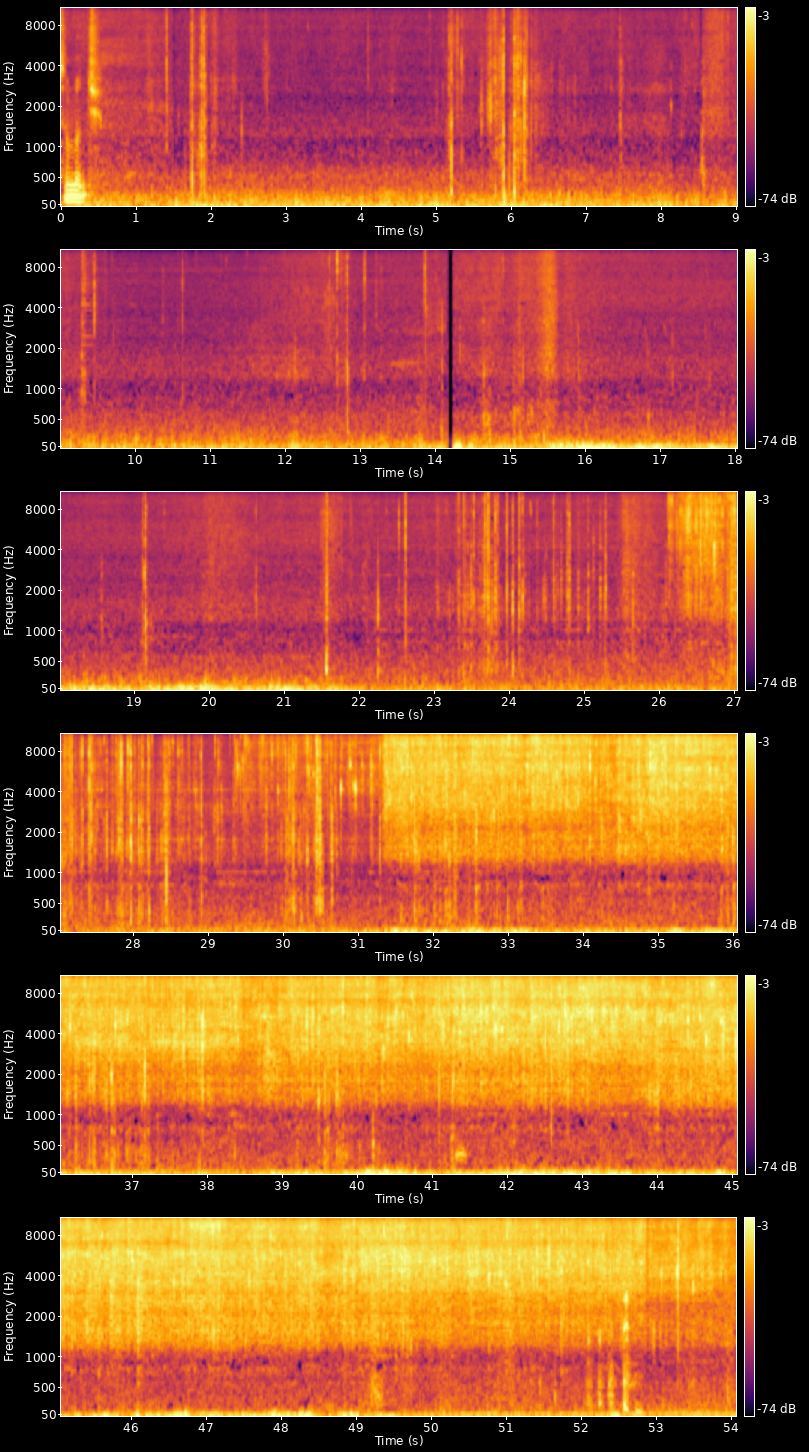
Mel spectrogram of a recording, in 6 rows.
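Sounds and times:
sausages sizzling in a pan: 0:29.3 - 0:54.0.

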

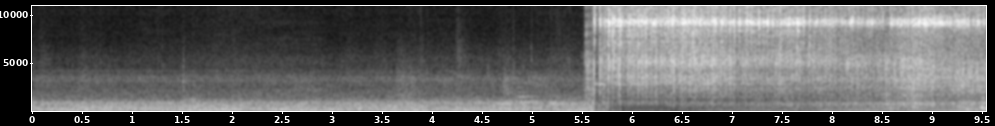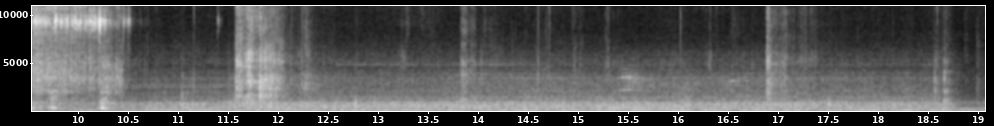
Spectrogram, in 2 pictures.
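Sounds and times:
sprinkles poured into metal container: 0:05.6 - 0:10.6, 0:11.6 - 0:12.3.

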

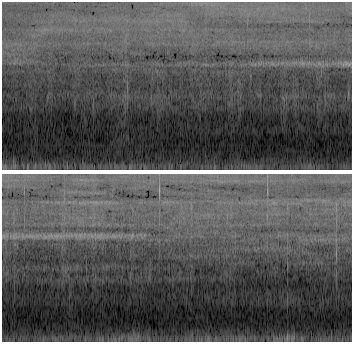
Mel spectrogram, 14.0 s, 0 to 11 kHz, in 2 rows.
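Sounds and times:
faint high steady whine: 0:00.0 - 0:14.0
light hiss: 0:00.0 - 0:14.0
low outdoor rumble: 0:00.0 - 0:14.0.

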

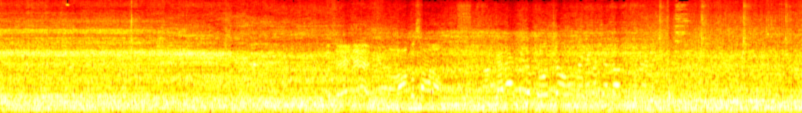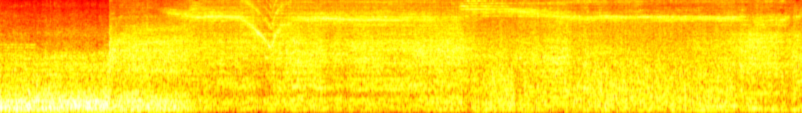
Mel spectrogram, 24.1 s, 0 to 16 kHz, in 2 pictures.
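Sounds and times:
circular cutter motor whine: 0:00.0 - 0:24.0.

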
